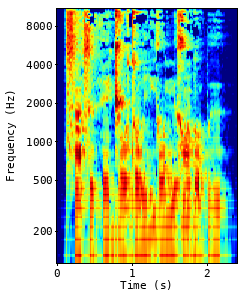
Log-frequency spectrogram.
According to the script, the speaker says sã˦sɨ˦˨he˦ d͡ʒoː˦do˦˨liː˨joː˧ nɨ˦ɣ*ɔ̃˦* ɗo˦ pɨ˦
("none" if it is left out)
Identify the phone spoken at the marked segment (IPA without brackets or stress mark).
ɔ̃˦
